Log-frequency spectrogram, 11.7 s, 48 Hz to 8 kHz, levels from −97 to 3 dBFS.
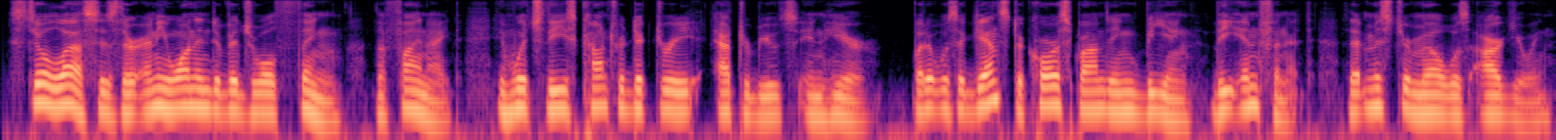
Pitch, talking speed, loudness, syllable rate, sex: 130 Hz, 155 wpm, -18 LUFS, 5.5 syllables/s, male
